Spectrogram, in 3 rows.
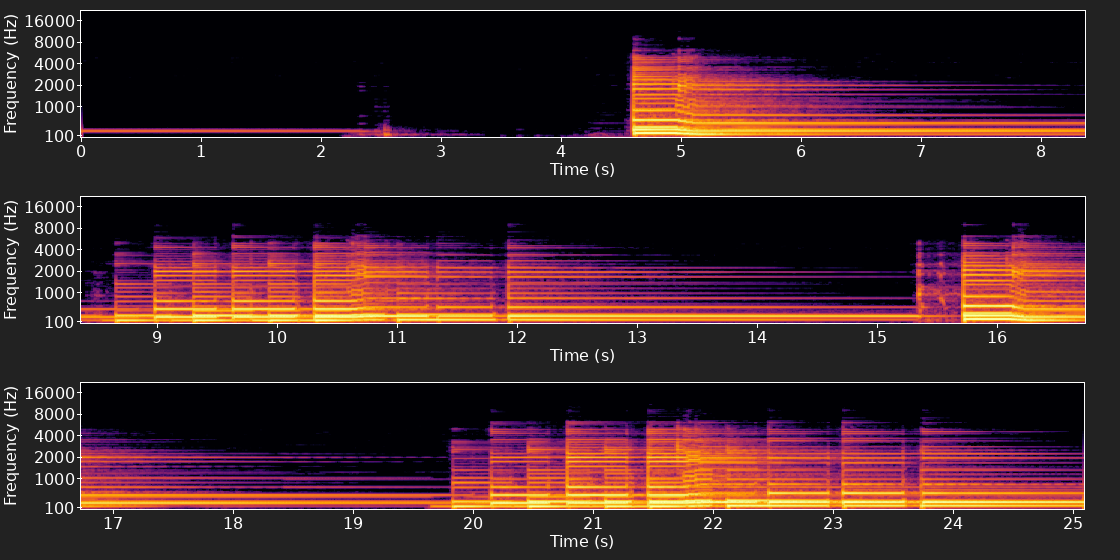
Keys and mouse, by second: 0.5 alt+middle click, 2.9 F4, 4.1 4, 5.2 alt+middle click, 15.8 alt+middle click, 23.4 alt+middle click, 24.5 alt+middle click.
